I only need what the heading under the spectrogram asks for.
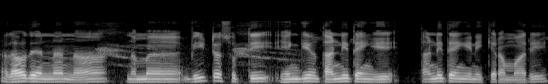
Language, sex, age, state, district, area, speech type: Tamil, male, 45-60, Tamil Nadu, Cuddalore, rural, spontaneous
